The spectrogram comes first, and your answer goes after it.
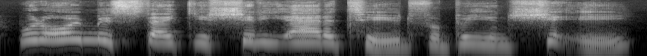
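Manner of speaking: mocking voice. Mock partner message.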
